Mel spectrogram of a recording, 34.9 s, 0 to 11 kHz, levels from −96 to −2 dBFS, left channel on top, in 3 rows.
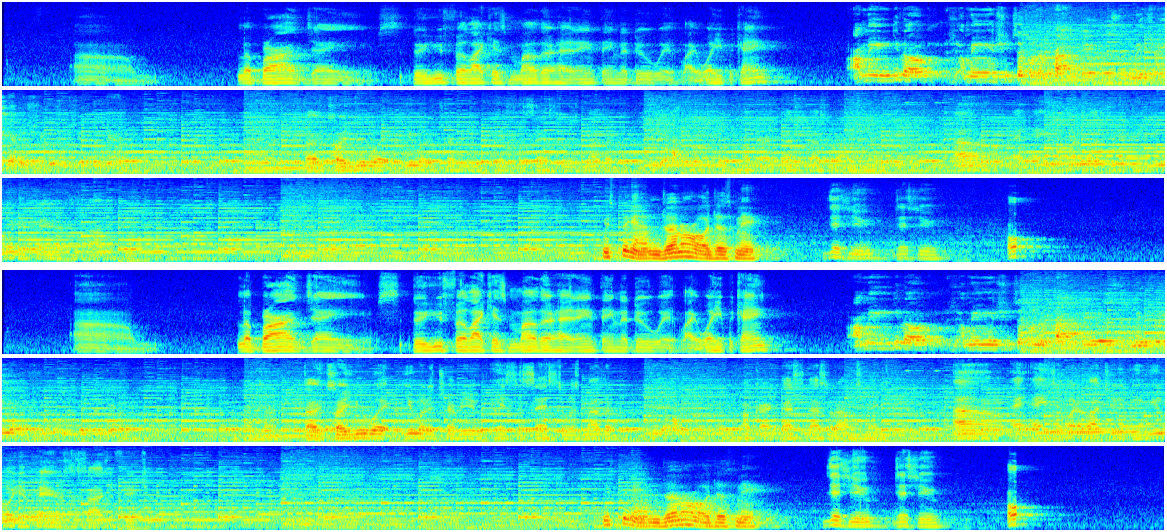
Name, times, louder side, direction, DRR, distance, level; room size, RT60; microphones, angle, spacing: voice 1, 0.7-1.5 2.3-7.7 14.0-14.4 14.6-17.7 19.0-20.6 21.1-24.8 31.5-32.7 33.3-33.4, right 4 dB, 35° right, 13 dB, 0.3 m, -34 dB
voice 2, 8.4-12.9 14.9-15.0 18.2-18.4, equal, 85° left, 4 dB, 1.2 m, -31 dB
sound 1, 10.2-29.7, equal, 10° left, 1.4 m, -34 dB
voice 3, 29.3-30.8, left 4 dB, 40° left, 10 dB, 0.3 m, -23 dB
11.5 x 7.7 x 3.5 m, 0.91 s
head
